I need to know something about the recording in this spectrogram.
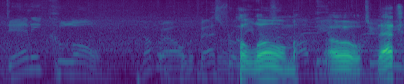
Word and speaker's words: Coulombe: Well, the best Coulombe. Oh, that's how it's pronounced.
